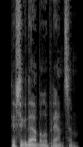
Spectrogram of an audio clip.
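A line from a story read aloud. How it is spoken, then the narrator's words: Mumbling. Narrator (Russian): пробормотала она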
